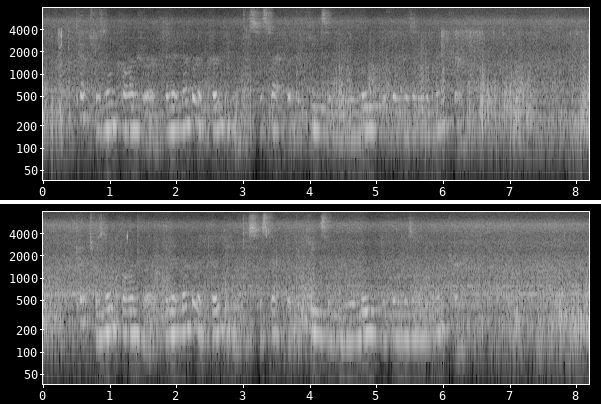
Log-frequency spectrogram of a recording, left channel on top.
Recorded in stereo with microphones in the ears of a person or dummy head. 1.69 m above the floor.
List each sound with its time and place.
0.5 s a woman speaking: 75° right (ahead or behind), 5 m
